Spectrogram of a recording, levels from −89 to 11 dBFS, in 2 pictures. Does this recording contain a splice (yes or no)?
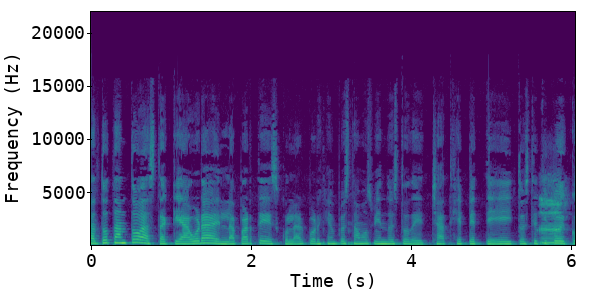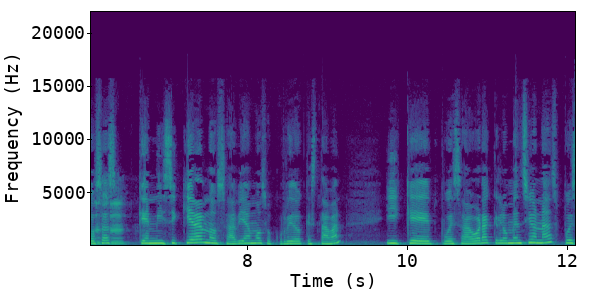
no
